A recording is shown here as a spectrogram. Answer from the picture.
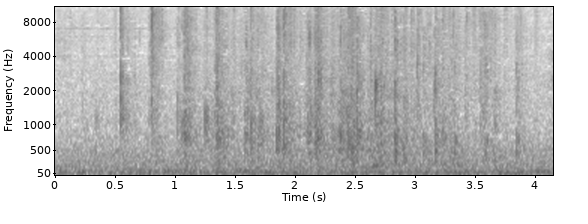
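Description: Scattered handclaps from a small group, irregular sharp claps starting about half a second in and dying away near the end, over a steady low hall hum.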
